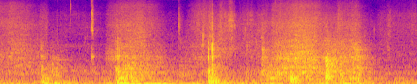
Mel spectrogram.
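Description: Spatula stirring and scraping thick soap batter around a plastic pitcher, mixing purple colorant into cold process soap, with a couple of short knocks against the pitcher.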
